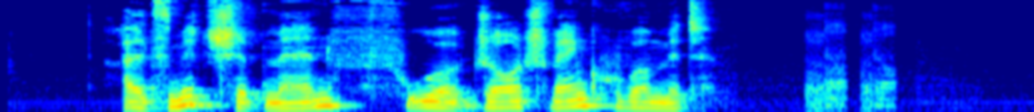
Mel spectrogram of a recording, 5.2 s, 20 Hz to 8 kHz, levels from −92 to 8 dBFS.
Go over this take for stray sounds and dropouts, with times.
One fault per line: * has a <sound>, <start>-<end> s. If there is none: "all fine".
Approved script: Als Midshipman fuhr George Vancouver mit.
* has a laugh, 4.0-4.5 s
